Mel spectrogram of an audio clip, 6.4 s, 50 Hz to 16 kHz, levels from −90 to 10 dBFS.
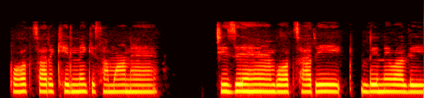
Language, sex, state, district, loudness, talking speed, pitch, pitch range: Hindi, female, Chhattisgarh, Raigarh, -18 LUFS, 115 wpm, 225 Hz, 220-230 Hz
